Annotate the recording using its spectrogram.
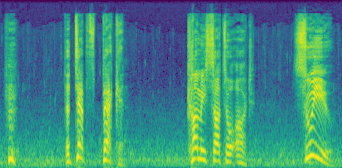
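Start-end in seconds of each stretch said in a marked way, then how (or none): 2.3-4.2 high, forceful attack name; commanding high-pitched combat cry; battle technique call. Acted. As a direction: call out your special move, pitched high.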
